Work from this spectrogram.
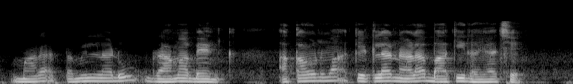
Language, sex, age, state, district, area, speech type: Gujarati, male, 18-30, Gujarat, Ahmedabad, urban, read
